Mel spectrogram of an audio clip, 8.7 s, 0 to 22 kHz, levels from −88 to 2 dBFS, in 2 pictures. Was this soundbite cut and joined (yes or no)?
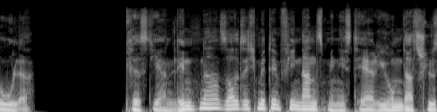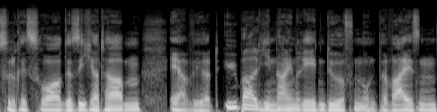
no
